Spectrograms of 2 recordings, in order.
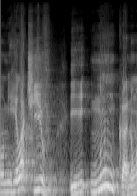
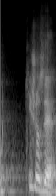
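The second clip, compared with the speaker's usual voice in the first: unstressed, weak que blended into José; 3 dB quieter than usual. Grammar lesson comparing uses of por que: unstressed que, run into José. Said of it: "na pronúncia a gente percebe bem que ele é átono".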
